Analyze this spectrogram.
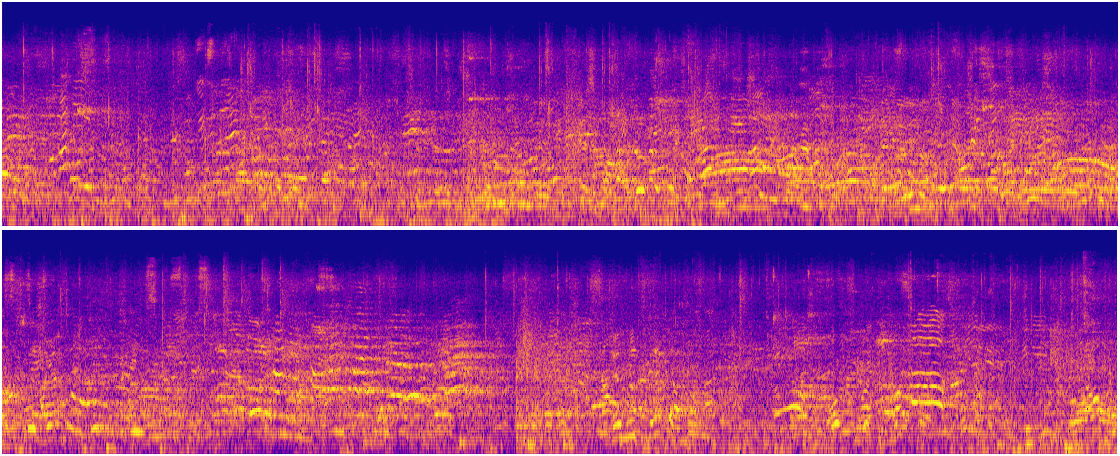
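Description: A ball thuds against a hard floor and is kicked.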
